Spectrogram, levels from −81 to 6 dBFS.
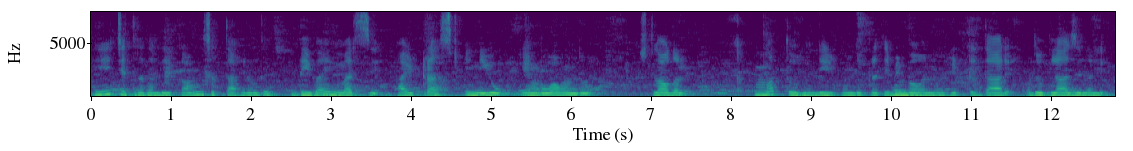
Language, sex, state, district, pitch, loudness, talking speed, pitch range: Kannada, female, Karnataka, Belgaum, 210 Hz, -28 LUFS, 80 wpm, 205-225 Hz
